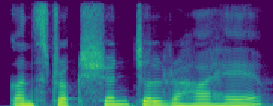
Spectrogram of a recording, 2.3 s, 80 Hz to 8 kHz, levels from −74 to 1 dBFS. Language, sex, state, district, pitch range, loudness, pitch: Hindi, female, Assam, Kamrup Metropolitan, 215-240 Hz, -15 LUFS, 225 Hz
